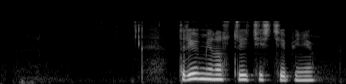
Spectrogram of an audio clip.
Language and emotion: Russian, neutral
